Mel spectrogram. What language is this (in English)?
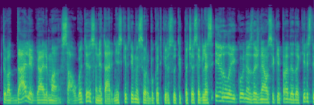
Lithuanian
